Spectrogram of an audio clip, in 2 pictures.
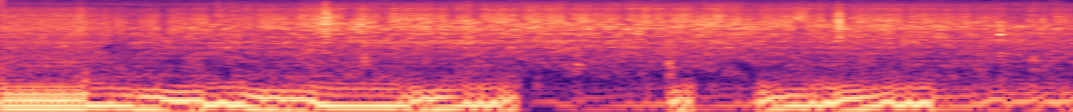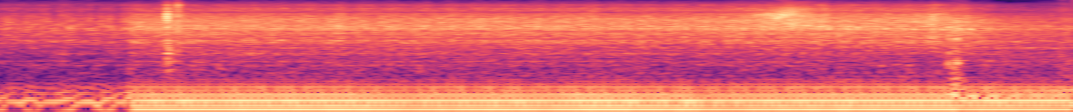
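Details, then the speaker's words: Vauxhall Corsa VXR at its first start after the engine bay was reassembled, following a flat battery. The idle is slightly lumpy, then settles to a steady, deep idle with no hiss or whistle, so no apparent boost leaks; not yet road tested. "running sounds like she's uh doing okay doesn't sound like there's any uh boost leaks at the moment"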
